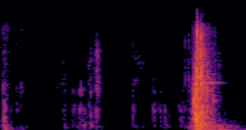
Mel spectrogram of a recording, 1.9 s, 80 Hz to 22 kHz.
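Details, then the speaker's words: BMW E60 M5 after oiling the sunroof wind deflector hinges to cure a knocking: a few handling taps then a solid door-close thud that dies cleanly with no knock from the roof; quiet sunroof on door close. "okay so now that i've oiled the hinges on the wind deflector i found that it's not making a clogging noise when i close the door try again"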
